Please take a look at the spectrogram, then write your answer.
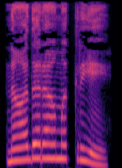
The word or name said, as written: ನಾದರಾಮಕ್ರಿಯೆ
